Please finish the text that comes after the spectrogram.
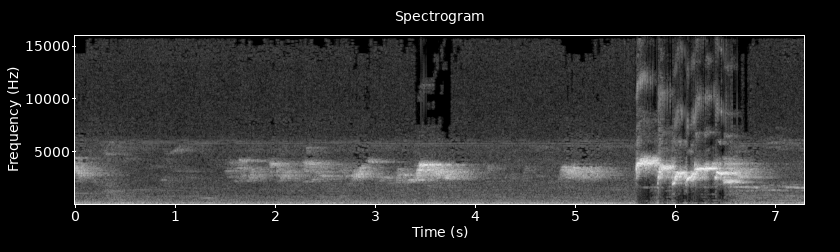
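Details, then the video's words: Red-whiskered bulbul singing its morning competition song, used as a lure to train and stir other bulbuls: several soft warbling phrases build up, then a loud, clear whistled burst arrives near the end. "Luyện Chào Mào hót sáng hay nhất - To - Rõ - Vang | luyện giọng chào mào mới nhất 2019"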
